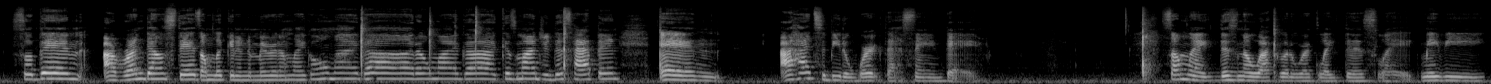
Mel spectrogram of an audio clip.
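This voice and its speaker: A young adult woman telling a personal story in a casual, animated way, swearing freely and using lots of fillers. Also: medium pitch, a little hiss or hum. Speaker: beauty vlogger.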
